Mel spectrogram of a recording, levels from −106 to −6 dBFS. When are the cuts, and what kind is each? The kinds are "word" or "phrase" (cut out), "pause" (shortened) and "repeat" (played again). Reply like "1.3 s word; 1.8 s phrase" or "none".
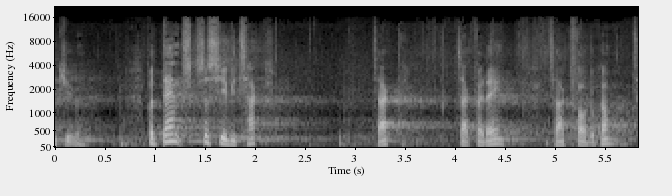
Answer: none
